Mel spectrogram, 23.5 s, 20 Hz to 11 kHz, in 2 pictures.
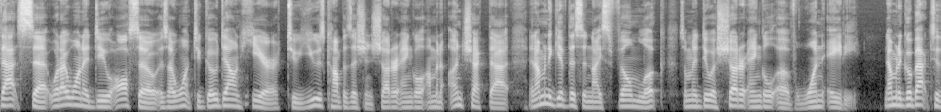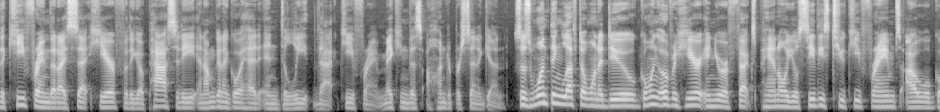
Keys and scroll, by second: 9.0-10.1 typing, 15.4 BackSpace.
